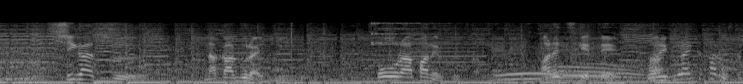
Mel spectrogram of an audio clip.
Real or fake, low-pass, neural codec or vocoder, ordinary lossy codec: real; 7.2 kHz; none; Opus, 64 kbps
